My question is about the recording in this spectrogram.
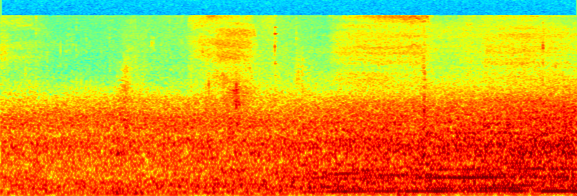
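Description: Faint street traffic noise. From about two seconds in, a steady low engine hum from a vehicle grows slowly louder.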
